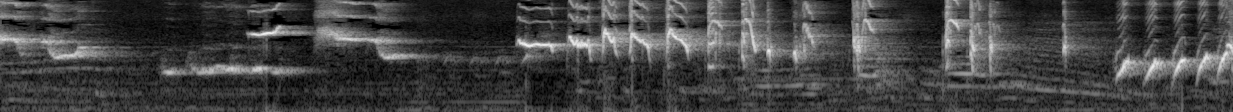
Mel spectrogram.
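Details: Agitated white-rumped shama in kretekan style, opening with clear whistles, then bursts of rapid high clicking notes and a run of short rising slurs.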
